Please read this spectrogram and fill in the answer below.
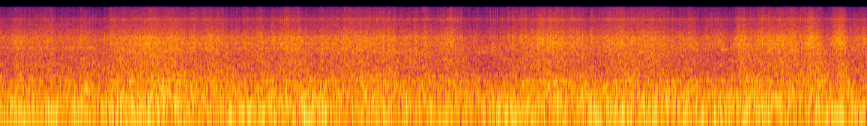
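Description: Heavy rain falling on a car's roof and windshield, heard from inside the moving car over a steady low rumble of engine and road noise.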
